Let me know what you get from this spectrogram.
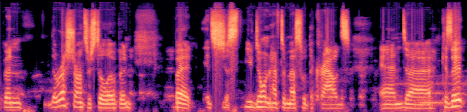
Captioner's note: VO: crowds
